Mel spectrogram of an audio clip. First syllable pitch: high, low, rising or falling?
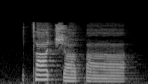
high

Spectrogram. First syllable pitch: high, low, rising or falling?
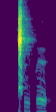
falling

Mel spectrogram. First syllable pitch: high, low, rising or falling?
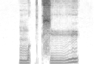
low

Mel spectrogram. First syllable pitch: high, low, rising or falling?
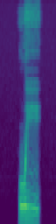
low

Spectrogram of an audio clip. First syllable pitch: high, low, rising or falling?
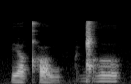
low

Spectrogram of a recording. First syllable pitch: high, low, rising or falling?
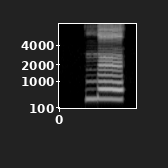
high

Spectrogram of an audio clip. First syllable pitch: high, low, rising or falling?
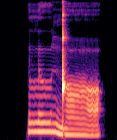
high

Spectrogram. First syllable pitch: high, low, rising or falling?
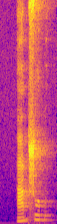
rising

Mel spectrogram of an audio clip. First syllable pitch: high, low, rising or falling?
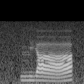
low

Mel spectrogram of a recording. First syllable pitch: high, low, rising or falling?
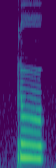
high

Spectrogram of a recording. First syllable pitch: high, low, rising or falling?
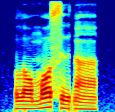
low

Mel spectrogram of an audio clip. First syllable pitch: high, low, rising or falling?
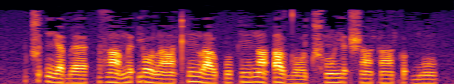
high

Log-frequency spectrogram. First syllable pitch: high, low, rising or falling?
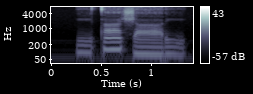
low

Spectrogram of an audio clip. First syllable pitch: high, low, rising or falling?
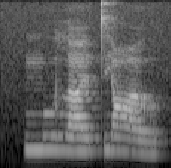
high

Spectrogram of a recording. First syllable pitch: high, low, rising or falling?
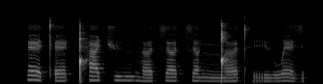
falling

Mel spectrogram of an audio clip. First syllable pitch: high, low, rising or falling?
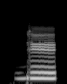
high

